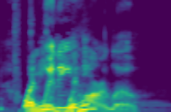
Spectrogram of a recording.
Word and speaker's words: Winnie Harlow: Weenie... Oh, am I saying her name? – Winnie Harlow.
